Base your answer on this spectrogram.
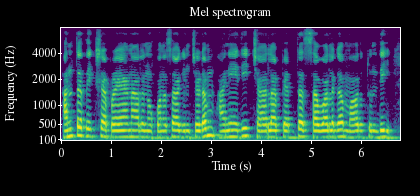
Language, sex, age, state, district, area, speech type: Telugu, male, 30-45, Andhra Pradesh, Kadapa, rural, spontaneous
